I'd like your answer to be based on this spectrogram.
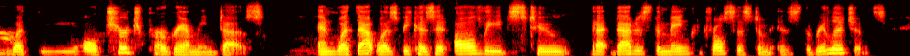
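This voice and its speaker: A woman speaks at a fairly low pitch and fairly slow pace. Her pitch varies in an ordinary way. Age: 50s. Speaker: spiritual conspiracy enthusiast. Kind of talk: casual chat. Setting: video call. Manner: soft-spoken; halting.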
